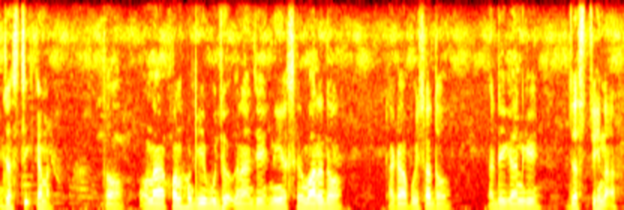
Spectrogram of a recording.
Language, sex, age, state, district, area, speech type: Santali, male, 18-30, West Bengal, Birbhum, rural, spontaneous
